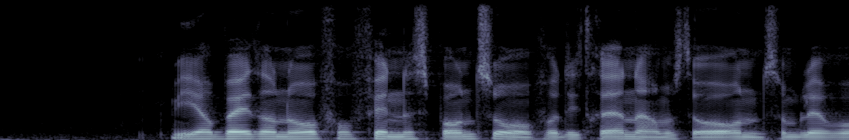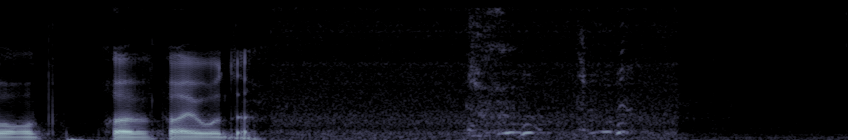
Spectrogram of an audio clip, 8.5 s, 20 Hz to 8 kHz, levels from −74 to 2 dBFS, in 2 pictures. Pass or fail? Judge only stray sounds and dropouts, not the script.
fail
